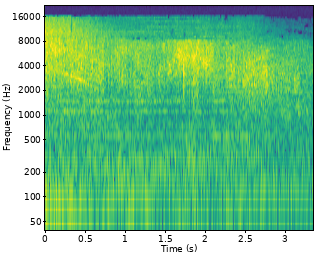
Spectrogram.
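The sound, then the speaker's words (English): A massive, sustained explosion roars with deep rumbling low end and a broad crackling wash of debris, loud, holding steady for several seconds without speech. “The party grabs the loose papers from the base of the spire and run for cover, just as the arcane remains overload and a huge explosion tears through the passage just behind them.”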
